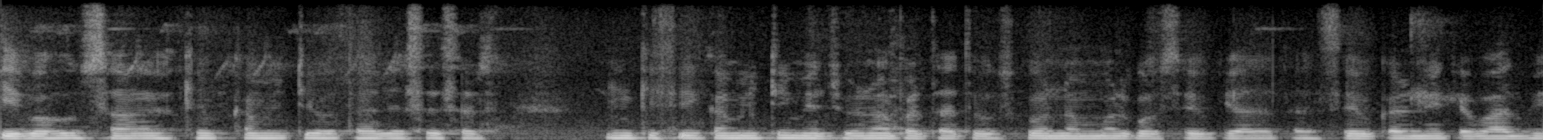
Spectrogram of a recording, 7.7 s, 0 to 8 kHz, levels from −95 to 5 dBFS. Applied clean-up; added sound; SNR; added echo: none; none; none; none.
